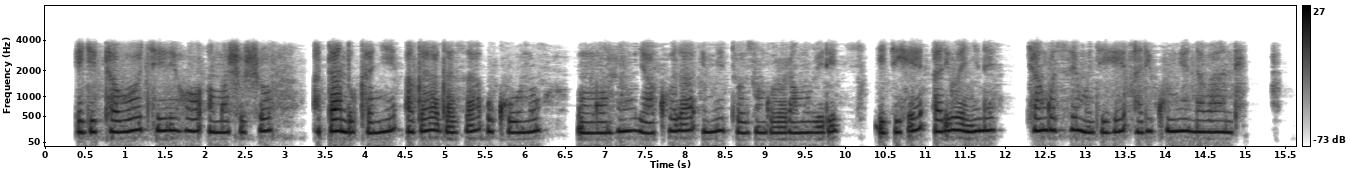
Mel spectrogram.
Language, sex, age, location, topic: Kinyarwanda, female, 25-35, Kigali, health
